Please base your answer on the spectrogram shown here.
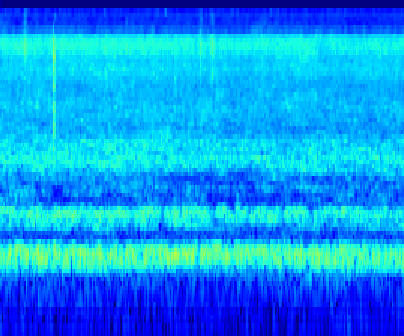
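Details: Hum of a wild western honey bee colony in a tree, a steady low drone with overtones and a faint tick near the start.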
